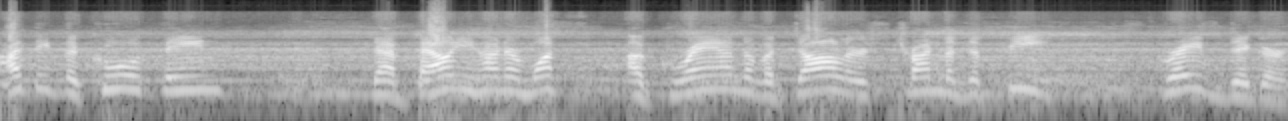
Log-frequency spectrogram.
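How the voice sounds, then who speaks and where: With noticeable background noise behind him, a man projects a raised voice at a high pitch and a moderate pace. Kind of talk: video game commentary.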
